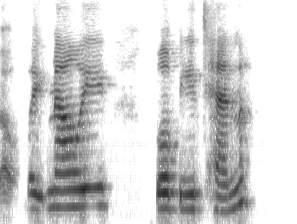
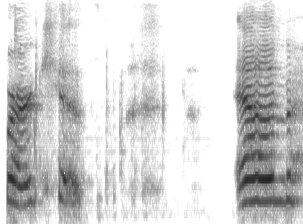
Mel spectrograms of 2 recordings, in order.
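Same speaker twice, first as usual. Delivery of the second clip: emotional; 4 semitones higher, slower than usual. Real, not acted. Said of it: "I don't know why I'm so emotional".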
